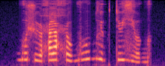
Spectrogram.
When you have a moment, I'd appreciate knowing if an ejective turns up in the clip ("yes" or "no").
no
